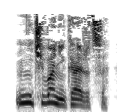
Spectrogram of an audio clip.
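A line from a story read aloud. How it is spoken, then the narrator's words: Slightly irritated. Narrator (Russian): ответил Чик несколько раздраженно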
